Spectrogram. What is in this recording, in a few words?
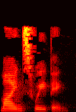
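"minesweeping", English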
